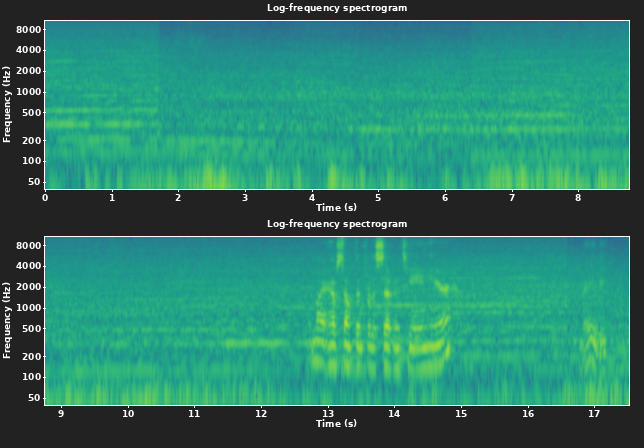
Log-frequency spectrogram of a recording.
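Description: Other race car engines drone close by, rising and falling in pitch.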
